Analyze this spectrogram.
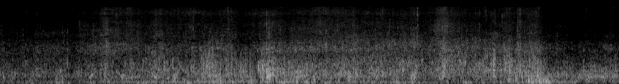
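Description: Sea waves washing against the breakwater rocks, with wind buffeting the microphone; a couple of louder surges about two and a half and five seconds in.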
